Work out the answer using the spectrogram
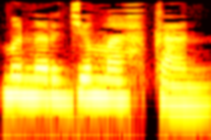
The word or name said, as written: menerjemahkan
